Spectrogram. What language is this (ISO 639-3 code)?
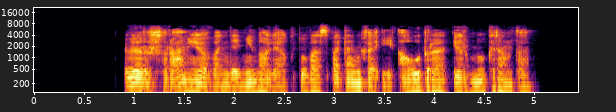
lit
